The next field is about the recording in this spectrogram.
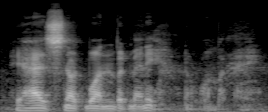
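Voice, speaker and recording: A man whispers fairly quickly in a put-on character voice. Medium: actual play. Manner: erratic, repetitive muttering.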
